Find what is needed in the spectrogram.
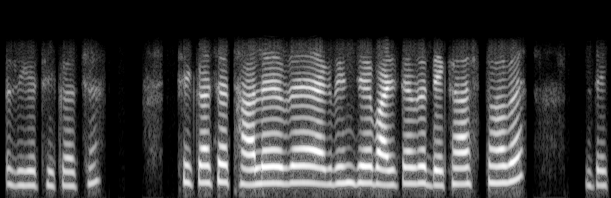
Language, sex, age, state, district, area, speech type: Bengali, female, 45-60, West Bengal, Paschim Medinipur, urban, conversation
